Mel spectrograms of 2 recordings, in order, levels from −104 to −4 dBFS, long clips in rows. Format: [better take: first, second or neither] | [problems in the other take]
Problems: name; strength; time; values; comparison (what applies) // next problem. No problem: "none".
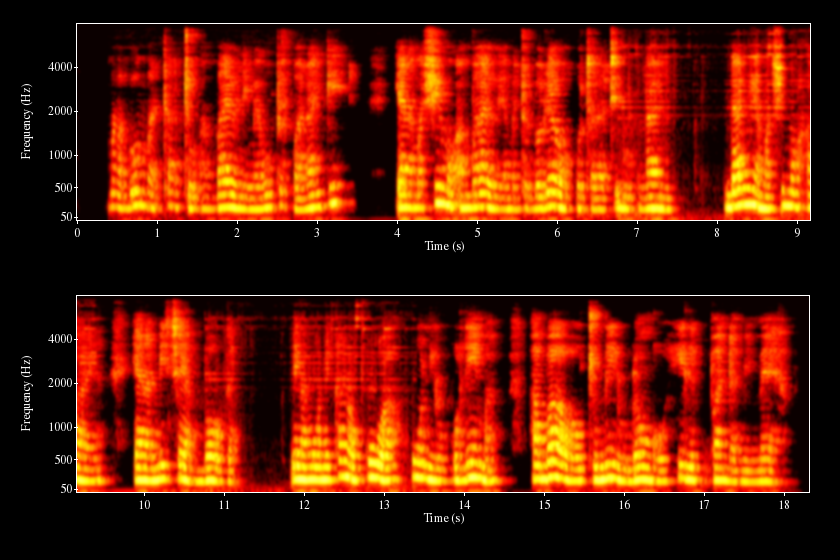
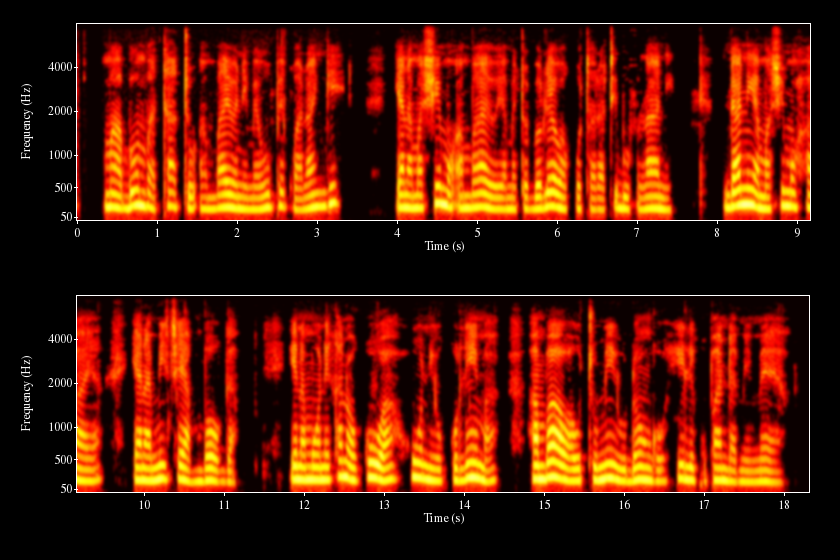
second | noise reduction (neural mask model DeepFilterNet 3)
